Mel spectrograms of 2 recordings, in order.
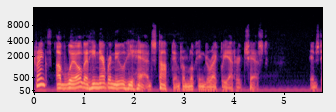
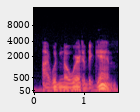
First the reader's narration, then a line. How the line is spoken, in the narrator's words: he said softly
